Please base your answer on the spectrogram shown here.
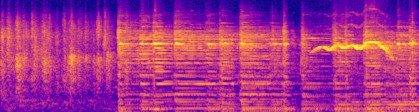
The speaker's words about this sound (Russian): Я свистеть тоже умею.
